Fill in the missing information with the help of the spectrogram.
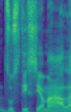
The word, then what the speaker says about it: Giustissima Mala: Gigi, allora tu sei qui oggi per raccontarci questo nuovo brano che si chiama Giustissima Mala. Io spero che tu mi passi la pronuncia, spero che sia corretta. – No, giustissimo.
